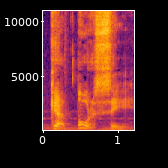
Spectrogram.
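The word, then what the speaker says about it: catorce: The number 14 is written like this in Spanish and it's pronounced gators.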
